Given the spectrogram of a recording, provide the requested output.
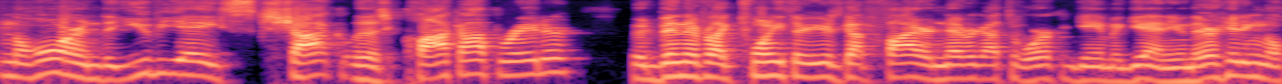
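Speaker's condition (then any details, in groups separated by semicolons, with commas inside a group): No condition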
